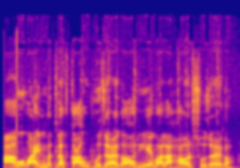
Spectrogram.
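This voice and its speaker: A woman runs a live online English exam-prep class, reading students' names from the chat, asking the class for answers, spelling words letter by letter and laughing often. Her voice is medium-pitched and brisk.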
